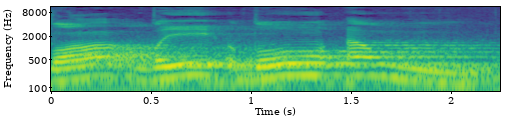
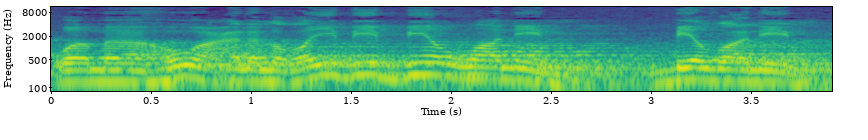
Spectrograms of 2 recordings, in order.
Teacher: Huruf dha diucapkan dari ujung lidah yang ditempelkan di ujung gigi seri atas, posisi belakang lidah diangkat untuk menebalkannya.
